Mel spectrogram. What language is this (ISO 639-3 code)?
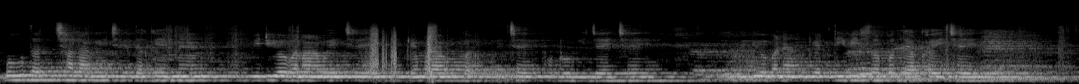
mai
